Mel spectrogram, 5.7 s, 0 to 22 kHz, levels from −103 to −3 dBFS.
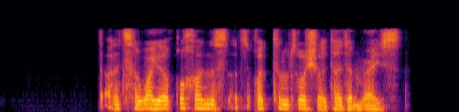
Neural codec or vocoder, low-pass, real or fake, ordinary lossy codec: codec, 16 kHz, 2 kbps, FunCodec, trained on Chinese and English, 25 frames a second; 7.2 kHz; fake; AAC, 32 kbps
